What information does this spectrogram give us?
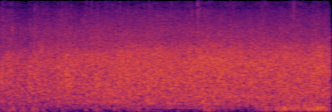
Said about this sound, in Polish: Państwo klaszczą, ale trzeba powiedzieć, kto to jest.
